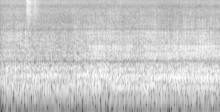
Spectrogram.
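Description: Off-road vehicle's engine running steadily at low speed, growing slightly louder over a few seconds.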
